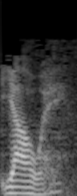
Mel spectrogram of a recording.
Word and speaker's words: Yahweh: and we would pronounce it Yahweh.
